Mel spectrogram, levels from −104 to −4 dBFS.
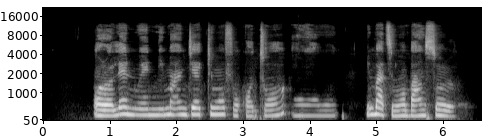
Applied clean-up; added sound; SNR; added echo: neural mask model Resemble Enhance denoiser.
